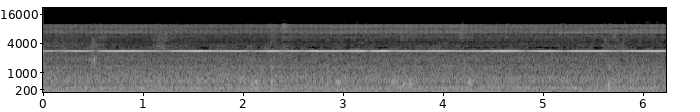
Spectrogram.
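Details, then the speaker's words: Electronic throttle body emitting thin, steady high-pitched whistle at one pitch with engine off, loud near it; initially mystifying noise, believed to be the electronic throttle body. "I was mystified by this noise, but I believe, in all honesty, and some of you guys probably already know this, that what it turned out to be was the throttle body. The electronic throttle body"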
